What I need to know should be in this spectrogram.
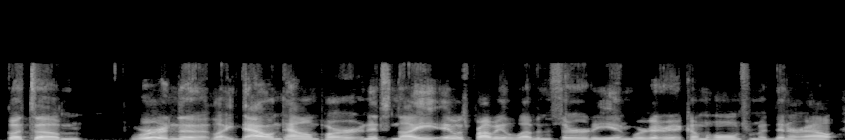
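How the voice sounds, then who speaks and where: A man's voice: medium pitch, fast talker, fairly bright tone, dry recording. Chatty man on a dry podcast mic. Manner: chatty, laughs often. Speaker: podcast co-host. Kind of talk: casual storytelling chat.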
